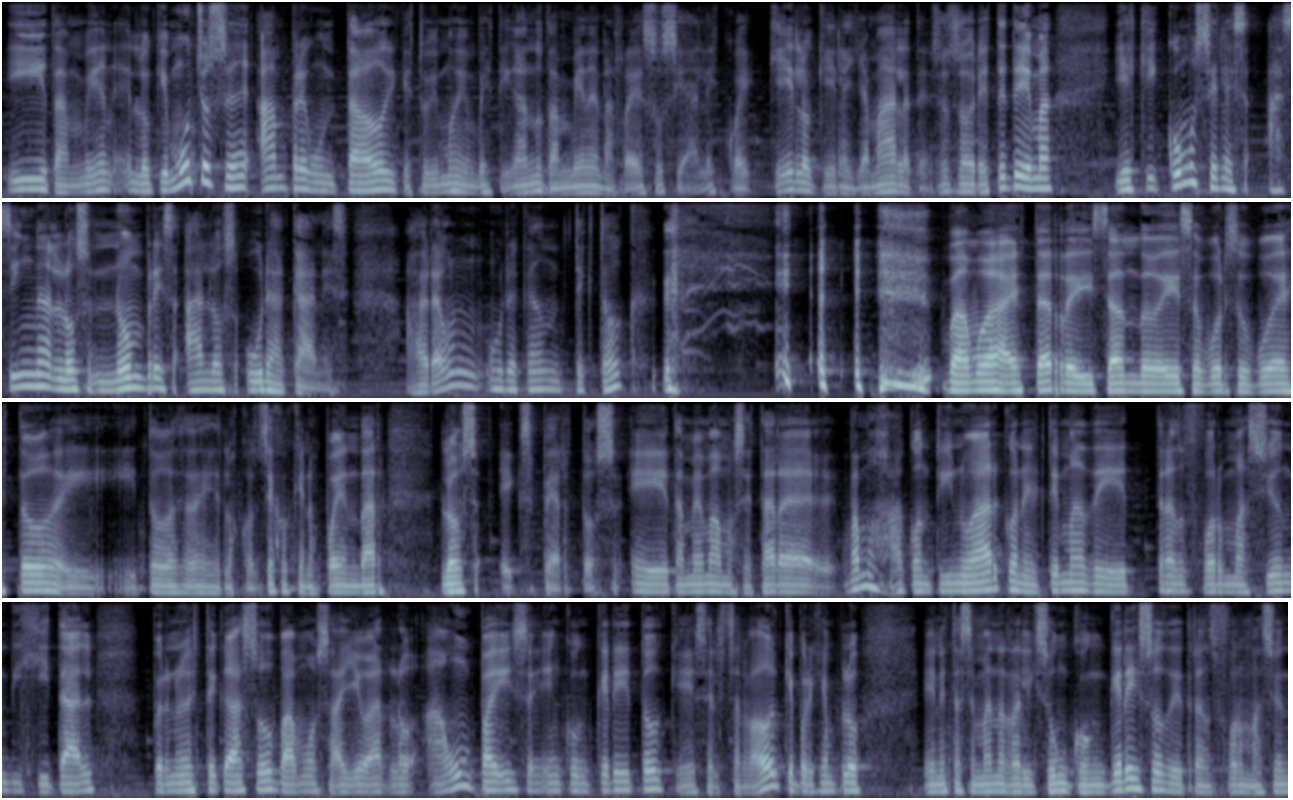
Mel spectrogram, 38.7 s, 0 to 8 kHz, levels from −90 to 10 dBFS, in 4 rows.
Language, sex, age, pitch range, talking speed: Spanish, male, 20-39, 105-130 Hz, 160 wpm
